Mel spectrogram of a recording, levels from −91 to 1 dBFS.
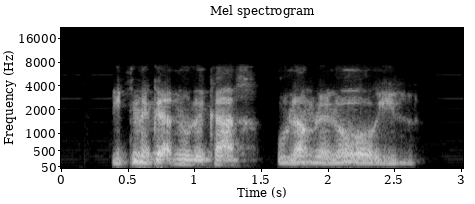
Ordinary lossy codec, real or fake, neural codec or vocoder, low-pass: Opus, 24 kbps; fake; vocoder, 22.05 kHz, 80 mel bands, HiFi-GAN; 7.2 kHz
